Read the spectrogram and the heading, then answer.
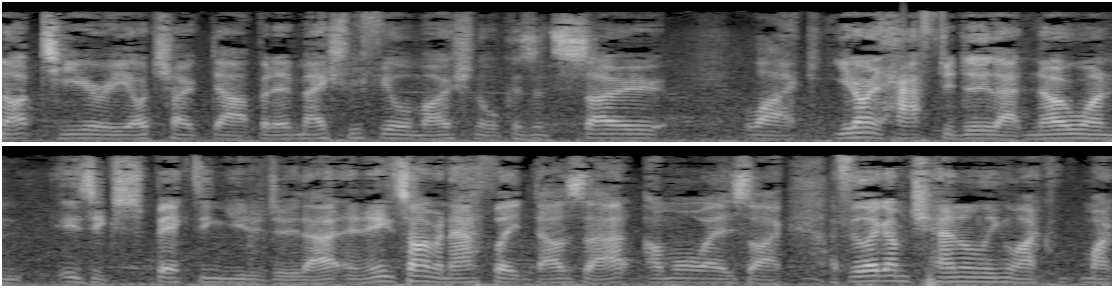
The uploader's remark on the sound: LIVE FROM THE WORLD CHAMPS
